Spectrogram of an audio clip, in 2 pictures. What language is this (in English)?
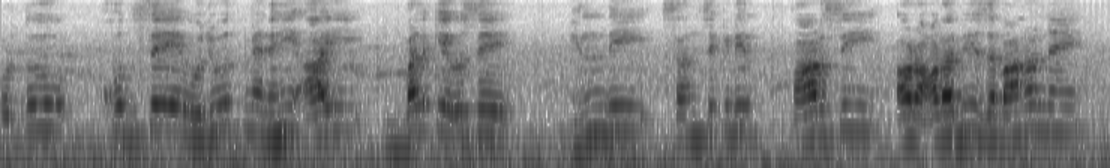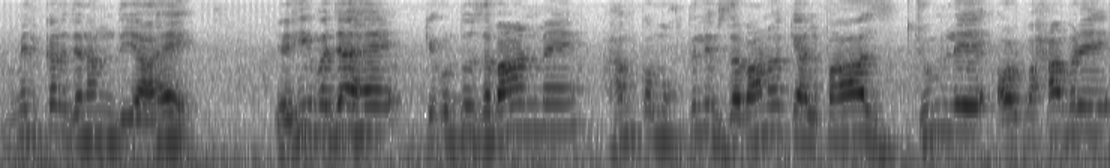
Urdu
